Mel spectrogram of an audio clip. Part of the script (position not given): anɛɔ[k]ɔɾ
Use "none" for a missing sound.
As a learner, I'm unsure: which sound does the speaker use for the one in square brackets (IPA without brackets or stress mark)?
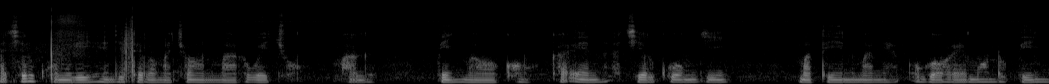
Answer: ɡ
